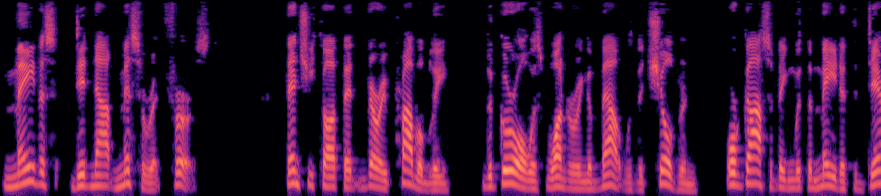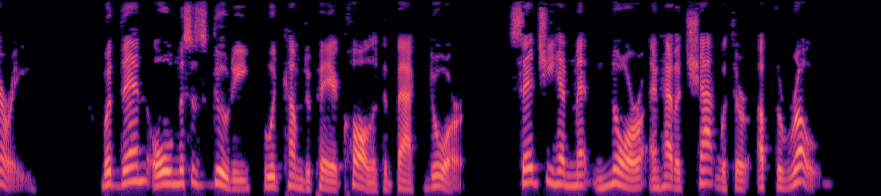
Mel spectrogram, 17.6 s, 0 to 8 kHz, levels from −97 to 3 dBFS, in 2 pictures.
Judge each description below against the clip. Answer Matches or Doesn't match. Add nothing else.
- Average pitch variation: Doesn't match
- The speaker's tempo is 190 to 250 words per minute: Matches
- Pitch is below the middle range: Doesn't match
